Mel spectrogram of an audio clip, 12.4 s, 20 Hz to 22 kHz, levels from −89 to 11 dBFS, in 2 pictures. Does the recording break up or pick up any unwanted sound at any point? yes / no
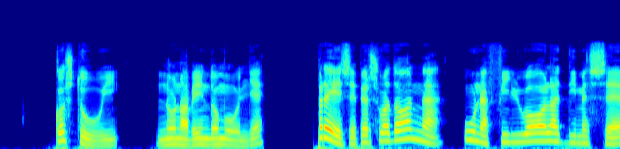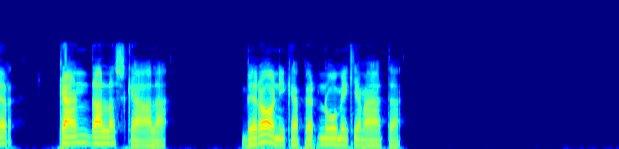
no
